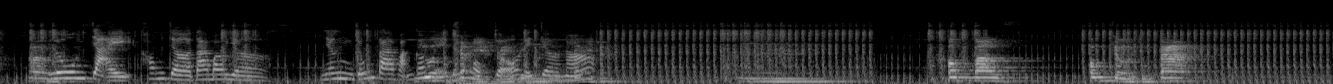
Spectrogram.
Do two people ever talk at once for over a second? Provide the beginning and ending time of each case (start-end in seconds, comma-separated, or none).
4.1-6.0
